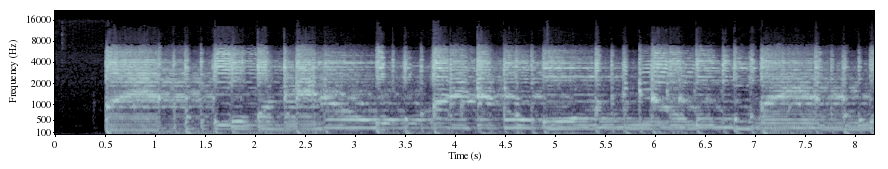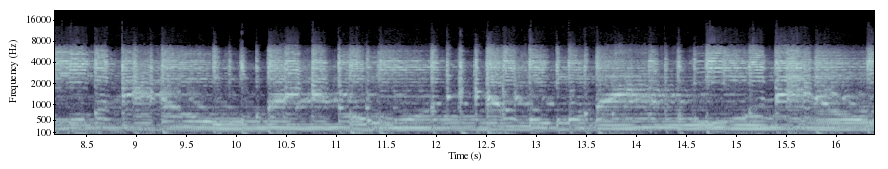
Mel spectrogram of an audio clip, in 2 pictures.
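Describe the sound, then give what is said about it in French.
A pop song kicks in after a brief silence, an instrumental stretch of layered, effect-washed synths and guitar over a steady beat, loud and continuous with no singing yet. “Euh, donc je suis très impatient d'écouter euh, ce nouveau single”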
